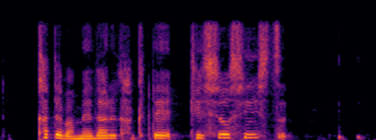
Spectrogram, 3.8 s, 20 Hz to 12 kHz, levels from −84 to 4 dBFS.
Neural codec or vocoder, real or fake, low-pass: vocoder, 22.05 kHz, 80 mel bands, WaveNeXt; fake; 9.9 kHz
